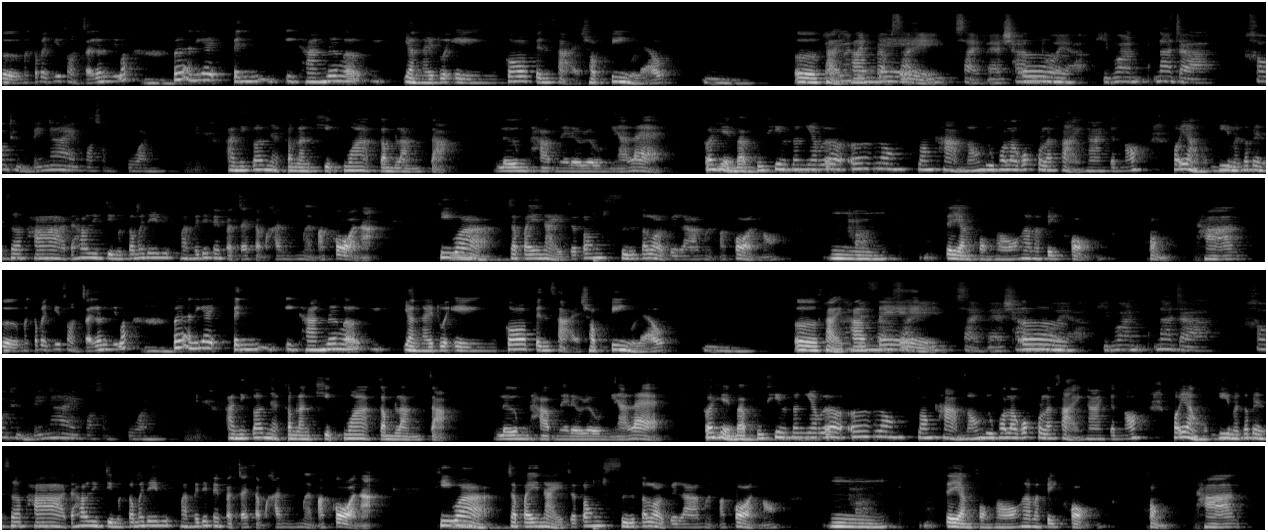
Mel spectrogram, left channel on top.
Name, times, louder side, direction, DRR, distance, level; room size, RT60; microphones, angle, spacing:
voice 1, 0.0-6.6 7.9-9.4 10.2-10.7 14.9-17.1 17.6-19.2 19.7-29.0 29.7-33.0 33.5-34.1 34.5-36.3 36.8-36.9 37.2-37.7, right 3 dB, 45° right, 11 dB, 0.4 m, -24 dB
voice 2, 1.4-1.7 7.0-7.5 8.2-12.1 12.4-14.2 19.8-20.3 24.7-25.1 29.7-30.3 33.7-34.0, equal, 55° left, 5 dB, 1.0 m, -33 dB
4.9 x 3.6 x 5.5 m, 0.35 s
head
